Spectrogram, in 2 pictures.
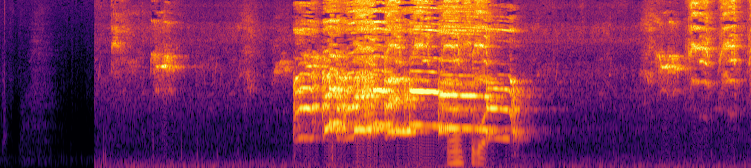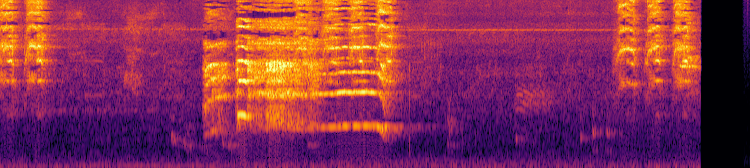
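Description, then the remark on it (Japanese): A rooster crows loudly several times at the small zoo in Oike Park, Tokai City, long strained calls separated by short pauses, with a shorter final crow at the end; a person briefly exclaims. “えー、すごいえこれえであれ鶏じゃなくて 鶏だよね フラミンゴとかウサギとか書いてるから なるほどね”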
